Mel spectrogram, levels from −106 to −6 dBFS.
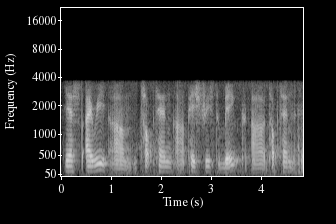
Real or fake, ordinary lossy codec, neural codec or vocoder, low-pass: fake; none; codec, 16 kHz in and 24 kHz out, 1 kbps, XY-Tokenizer; 3.6 kHz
